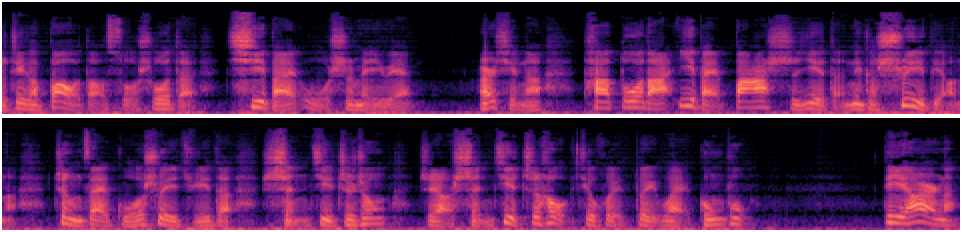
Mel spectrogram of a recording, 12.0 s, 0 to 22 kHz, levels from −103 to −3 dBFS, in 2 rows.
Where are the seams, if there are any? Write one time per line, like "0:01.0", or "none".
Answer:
none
